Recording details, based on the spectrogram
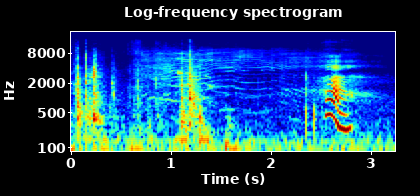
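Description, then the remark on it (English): A short, squeaky creak of a door with a peephole swinging open rises and bends in pitch near the end, following a few soft knocks and shuffling handling noises. “Mom says to check the peek hole before opening the door.”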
